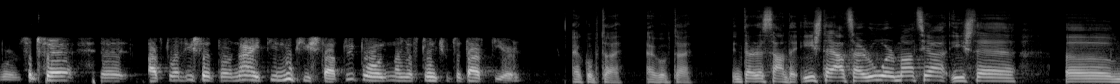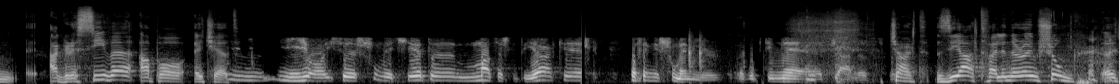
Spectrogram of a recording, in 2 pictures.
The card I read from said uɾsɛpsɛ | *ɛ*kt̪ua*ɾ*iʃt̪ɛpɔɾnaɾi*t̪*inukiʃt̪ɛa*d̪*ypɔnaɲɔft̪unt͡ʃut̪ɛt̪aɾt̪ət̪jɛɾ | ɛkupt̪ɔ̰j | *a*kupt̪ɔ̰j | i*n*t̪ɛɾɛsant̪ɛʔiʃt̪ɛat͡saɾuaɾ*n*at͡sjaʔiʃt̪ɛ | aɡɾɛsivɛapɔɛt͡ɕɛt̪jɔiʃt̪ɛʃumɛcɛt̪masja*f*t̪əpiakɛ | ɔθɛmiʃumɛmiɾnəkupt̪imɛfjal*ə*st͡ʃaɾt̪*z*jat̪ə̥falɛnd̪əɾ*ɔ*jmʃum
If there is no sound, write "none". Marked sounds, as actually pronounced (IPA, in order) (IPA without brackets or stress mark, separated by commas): a, l, t̪, t̪, ɛ, n, m, ʃ, ə, z, ɔ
